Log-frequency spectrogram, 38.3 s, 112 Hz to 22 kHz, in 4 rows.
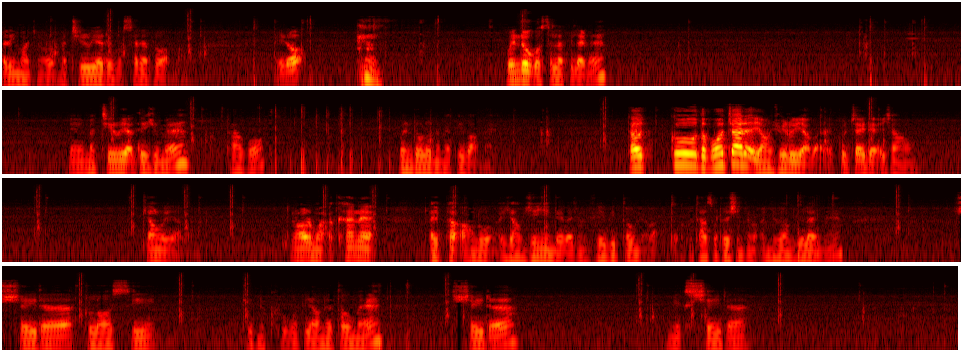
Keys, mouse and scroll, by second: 5.1 right click, 7.3-8.5 middle drag, 10.6 click, 19.3 click, 27.3 shift+a, 32.5 shift+a, 36.5-37.7 drag.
